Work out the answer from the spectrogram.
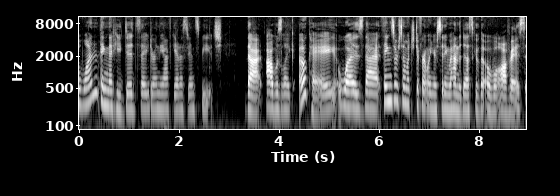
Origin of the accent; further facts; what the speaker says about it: a Confederate state, the South, United States; I did grow up in a state that broke away because of the Civil War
